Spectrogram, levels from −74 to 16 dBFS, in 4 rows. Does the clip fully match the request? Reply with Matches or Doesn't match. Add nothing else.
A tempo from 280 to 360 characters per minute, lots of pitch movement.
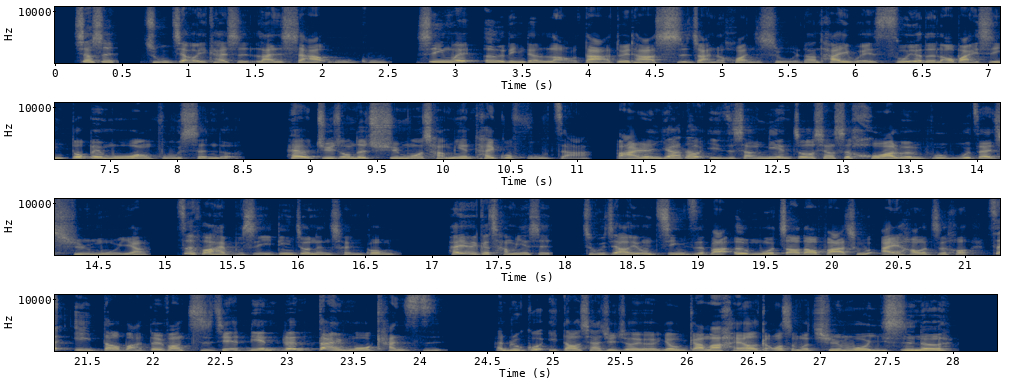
Matches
